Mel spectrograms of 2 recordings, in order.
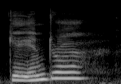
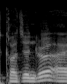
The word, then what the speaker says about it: Gajendra: Gayendra? I think I totally mispronounced that. I apologize. Hello, my name is Gajendra, and I'm here at 557 High Point Drive.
